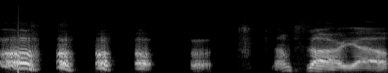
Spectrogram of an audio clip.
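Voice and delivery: very high, slow, drawn-out fake sobbing. Apologizing to the audience after their team got eliminated, mock sobbing. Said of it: "I'm still crying".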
